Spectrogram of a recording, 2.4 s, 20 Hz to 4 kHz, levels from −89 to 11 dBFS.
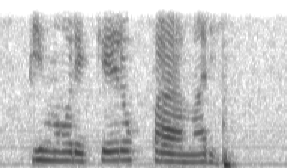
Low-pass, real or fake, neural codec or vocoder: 3.6 kHz; fake; vocoder, 22.05 kHz, 80 mel bands, WaveNeXt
